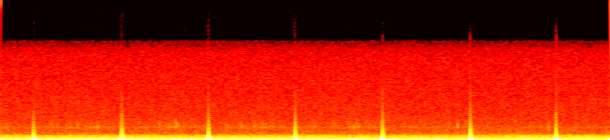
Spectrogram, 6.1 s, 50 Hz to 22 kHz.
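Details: Female heartbeat recorded during yoga, in wide-legged modified child's pose; steady, regular low thumps about 69 a minute over a faint hum; history of neck subluxation after two concussions; normal heartbeat.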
